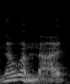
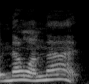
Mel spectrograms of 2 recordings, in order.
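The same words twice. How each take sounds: First: Low-key retold refusal, softly said; understated, soft no; mild refusal. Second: Higher-pitched mock protest; retold stubborn comeback, pitched up; insistent refusal. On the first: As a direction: decline quietly, without pushing. Retold back-and-forth refusal, first take. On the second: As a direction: dig in and refuse, pitch rising. Retold back-and-forth refusal, escalating.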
